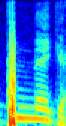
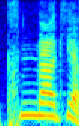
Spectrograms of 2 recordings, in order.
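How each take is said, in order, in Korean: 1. 두 번째 음절의 모음은 'ae'이다. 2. 두 번째 음절의 모음은 'a'이다.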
